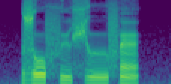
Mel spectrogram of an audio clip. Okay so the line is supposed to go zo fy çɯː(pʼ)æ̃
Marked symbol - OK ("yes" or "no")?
no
